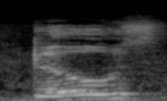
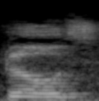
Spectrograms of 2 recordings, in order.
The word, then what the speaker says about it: cloze: 6 নাম্বারেও কিন্তু একটা ক্লু দেওয়া থাকবে, ক্লোজ টেস্ট উইথ ক্লুজ, এই প্রশ্নটার নাম।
